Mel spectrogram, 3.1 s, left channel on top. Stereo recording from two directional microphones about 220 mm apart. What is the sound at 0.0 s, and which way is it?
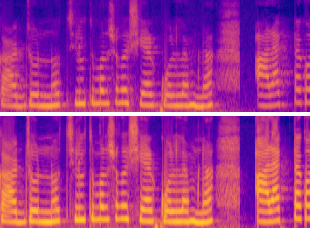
A woman's voice, 45° right (ahead or behind).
